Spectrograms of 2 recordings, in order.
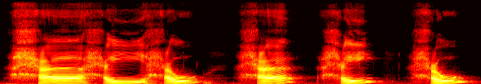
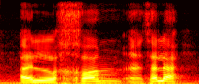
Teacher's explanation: huruf ha yang ada di tengah tenggorokan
